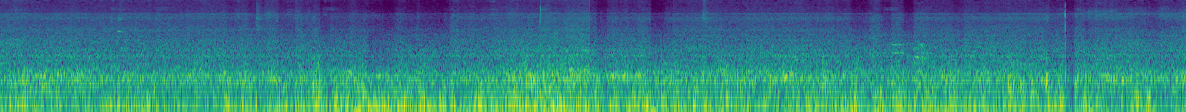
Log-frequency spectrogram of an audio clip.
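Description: Running noise of a Mumbai suburban local train (EMU) in motion, heard from its open doorway: a steady noise of the wheels on the rails and the moving carriage.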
